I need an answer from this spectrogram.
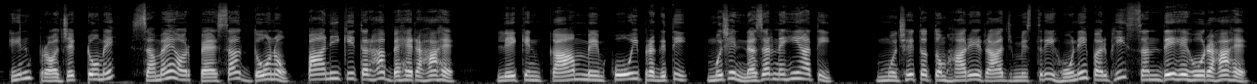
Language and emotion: Hindi, angry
